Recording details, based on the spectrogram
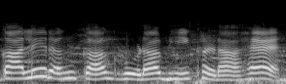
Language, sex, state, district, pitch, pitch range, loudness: Hindi, female, Punjab, Pathankot, 260 Hz, 245-275 Hz, -11 LUFS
